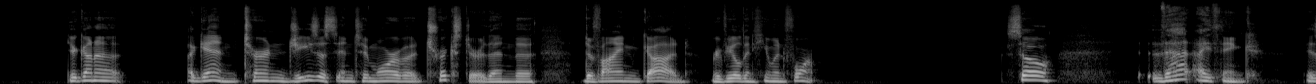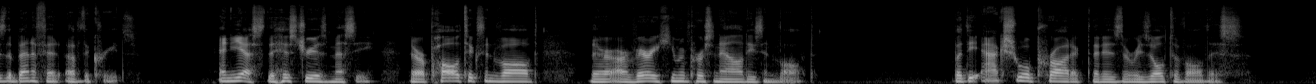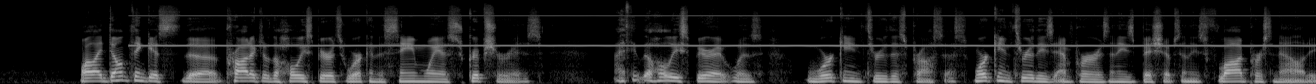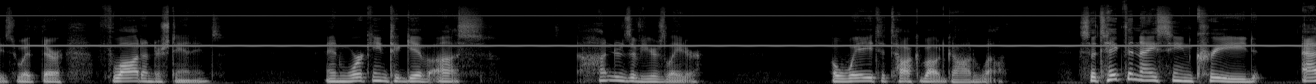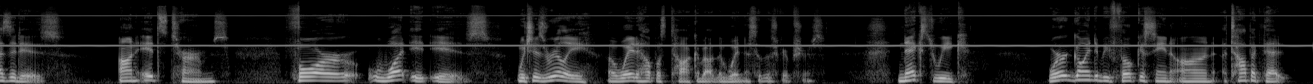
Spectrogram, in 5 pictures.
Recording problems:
high-pitched whine; loud; from 28 s on; 2.5 kHz, 6 dB below the speech

